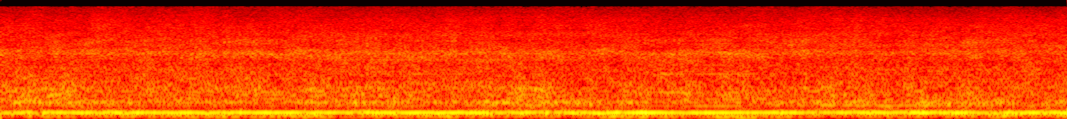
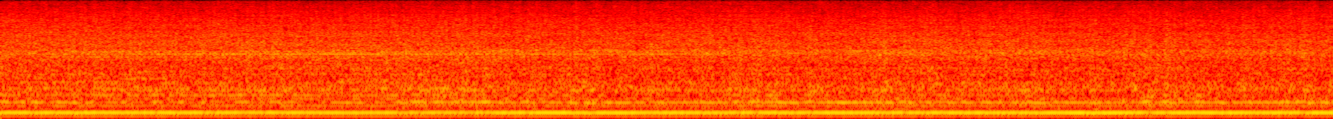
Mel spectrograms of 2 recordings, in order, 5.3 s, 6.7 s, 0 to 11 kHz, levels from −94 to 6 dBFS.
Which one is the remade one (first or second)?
first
